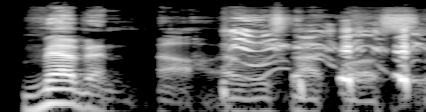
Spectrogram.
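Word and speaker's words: Mebane: b a n e yeah maban it's closed meban meban oh that was that close that was way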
